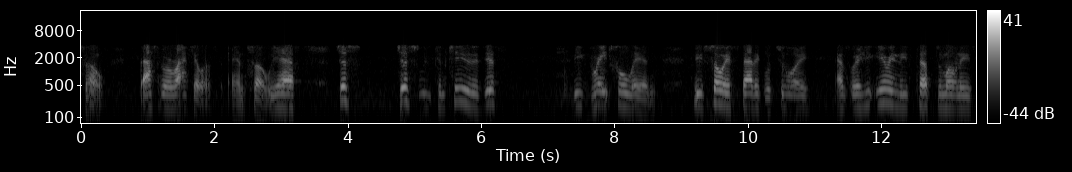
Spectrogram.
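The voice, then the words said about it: Labored, scratchy voice. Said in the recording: “you can hear my voice is kind of labored and scratchy”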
